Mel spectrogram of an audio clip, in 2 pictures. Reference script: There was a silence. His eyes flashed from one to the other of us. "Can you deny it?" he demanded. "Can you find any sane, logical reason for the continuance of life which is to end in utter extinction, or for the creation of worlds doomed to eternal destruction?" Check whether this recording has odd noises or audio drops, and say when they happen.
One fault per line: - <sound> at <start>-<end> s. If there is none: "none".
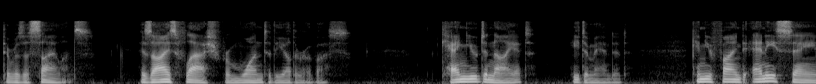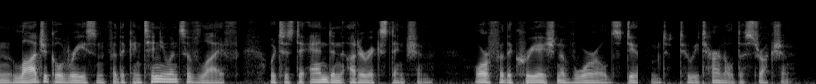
- dropout at 14.5-14.7 s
